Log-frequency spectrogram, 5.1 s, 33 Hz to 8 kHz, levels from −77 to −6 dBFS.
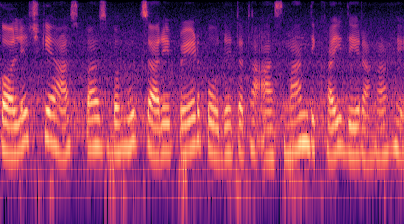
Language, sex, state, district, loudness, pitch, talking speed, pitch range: Hindi, female, Chhattisgarh, Bilaspur, -17 LUFS, 195 Hz, 155 wpm, 180-220 Hz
